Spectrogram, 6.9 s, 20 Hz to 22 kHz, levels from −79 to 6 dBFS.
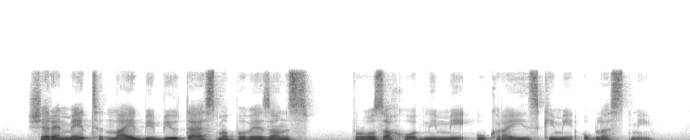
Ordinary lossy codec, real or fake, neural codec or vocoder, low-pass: none; fake; codec, 24 kHz, 0.9 kbps, WavTokenizer, medium speech release version 2; 10.8 kHz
